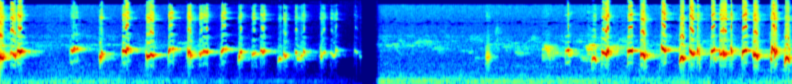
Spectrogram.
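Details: Trucuk (sooty-headed bulbul) delivers a chattering run of fluty notes that fades off, falls silent for a couple of seconds, then resumes with a faster, denser burst of warbled whistles amid a low rumble.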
